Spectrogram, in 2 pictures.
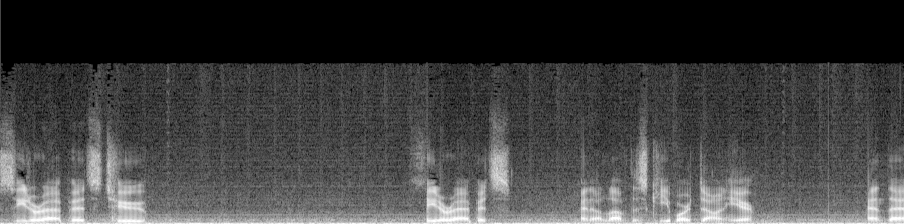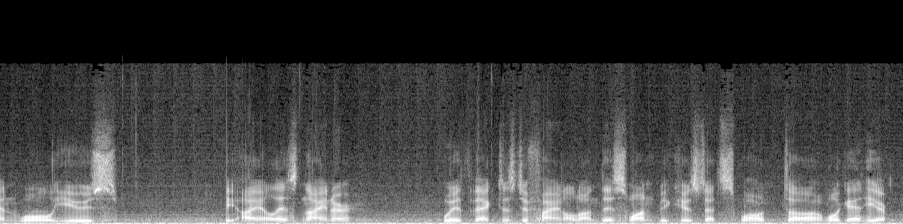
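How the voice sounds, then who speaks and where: Fairly slow, a man speaks with very even loudness and long, frequent pauses. The sound is dry with no echo, with light background noise. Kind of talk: tutorial. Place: plane. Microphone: headset.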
